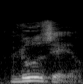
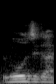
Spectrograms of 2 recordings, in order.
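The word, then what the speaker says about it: lose: was lost 상실되다라는 뜻이죠 원형이 루즈예요 로즈가 아니라 발음을 조심하셔야 돼요 남편인데 루즈 로스트 로스트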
